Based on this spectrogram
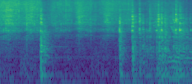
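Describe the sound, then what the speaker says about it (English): Garlic sautéing in a pan for vegan fried rice gives a steady broadband sizzle, with a few sharp stirring scrapes and clicks breaking through near the end. "And then a garlic saute."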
